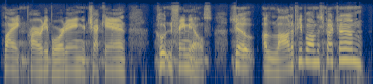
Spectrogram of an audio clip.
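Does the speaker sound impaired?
Yes: profound hearing loss; congenital profound hearing loss.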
